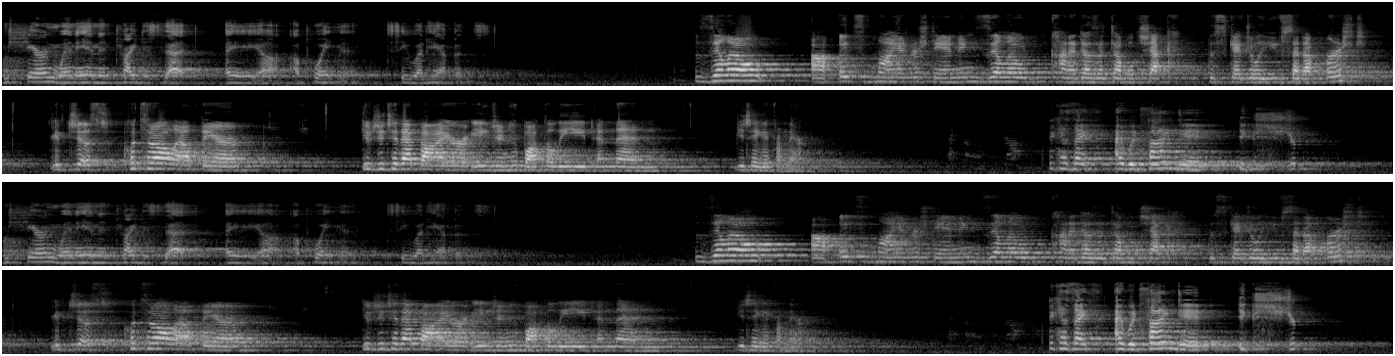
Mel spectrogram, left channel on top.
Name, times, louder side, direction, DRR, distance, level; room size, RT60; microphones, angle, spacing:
voice 1, 0.0-1.8 2.2-3.5 3.8-4.9, left 3 dB, 30° left, 9 dB, 0.6 m, -30 dB
voice 2, 6.9-7.6 8.1-11.8 12.1-13.6 14.4-16.4 17.5-20.5 21.3-21.9, left 3 dB, 55° left, 8 dB, 0.9 m, -22 dB
voice 3, 24.4-25.9 26.3-26.8, right 2 dB, 65° right, 9 dB, 0.9 m, -21 dB
10.5 x 9.4 x 8.0 m, 2.6 s
head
